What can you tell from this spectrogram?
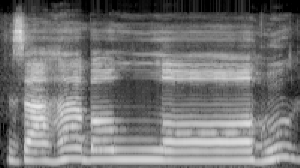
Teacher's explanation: Raise your voice because of the fatha before Allah name. ذهب الله بنورهم وتركهم في ظلمات لا يبصرون.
